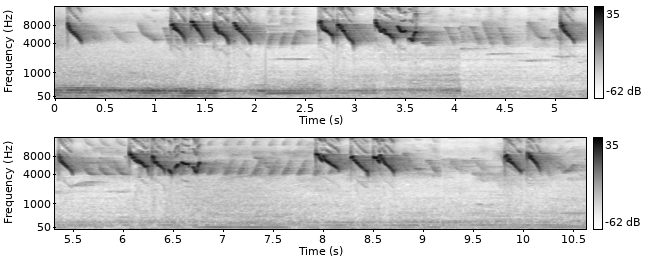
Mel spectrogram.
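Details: Oriental white-eye (pleci) singing a wild-style 'ngalas' song used as a lure to make other white-eyes sing: rapid high, thin chirping phrases of down-slurred notes in bursts every two seconds or so, with a faint low hum early on.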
